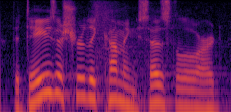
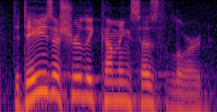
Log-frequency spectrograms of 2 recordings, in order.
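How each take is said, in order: No difference in how they are said.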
